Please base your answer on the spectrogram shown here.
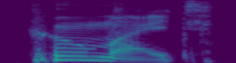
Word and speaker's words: kumite: The kuma. The kumaya. Yeah. Not kum. Kumite. I'm saying it right.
